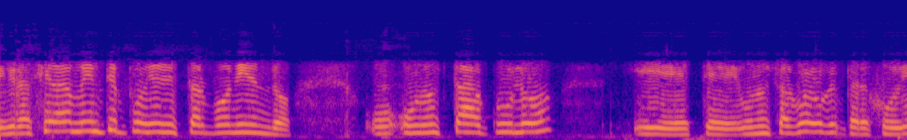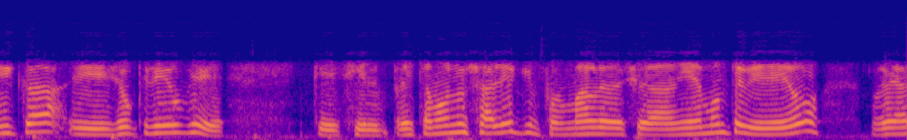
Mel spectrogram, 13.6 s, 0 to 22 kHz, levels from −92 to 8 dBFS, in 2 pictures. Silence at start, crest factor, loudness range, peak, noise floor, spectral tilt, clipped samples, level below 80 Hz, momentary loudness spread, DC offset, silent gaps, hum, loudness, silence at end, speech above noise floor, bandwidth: 0 s; 18 dB; 2 LU; -8 dBFS; -55 dBFS; -7 dB/octave; under 0.1%; -60 dBFS; 8 LU; under 0.1%; none; none; -24 LUFS; 0 s; 31 dB; 5 kHz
